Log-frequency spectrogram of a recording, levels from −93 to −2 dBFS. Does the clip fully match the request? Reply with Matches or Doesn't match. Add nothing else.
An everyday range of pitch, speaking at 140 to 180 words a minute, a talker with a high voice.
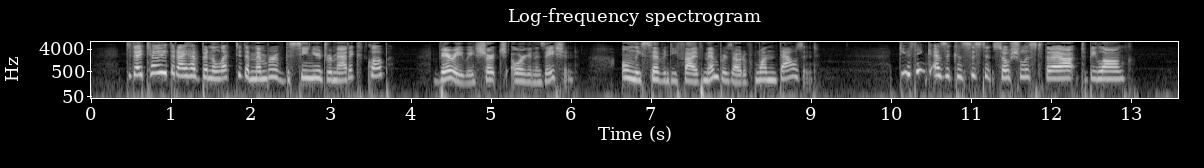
Matches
